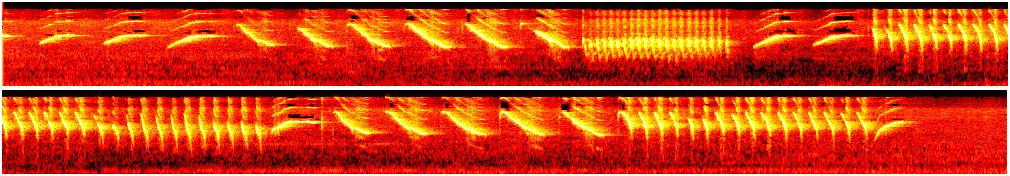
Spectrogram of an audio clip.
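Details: Training song of a Spanish Timbrado canary: series of sharp downward-sweeping whistles, a brief harsh burst, then long rapid metallic rattling trills alternating with more falling whistles, ending abruptly.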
